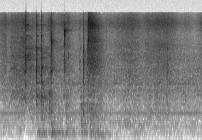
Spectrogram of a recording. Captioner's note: clattering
